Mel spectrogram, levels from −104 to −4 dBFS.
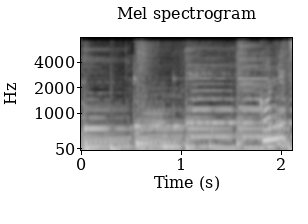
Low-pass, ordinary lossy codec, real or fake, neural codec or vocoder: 7.2 kHz; none; real; none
